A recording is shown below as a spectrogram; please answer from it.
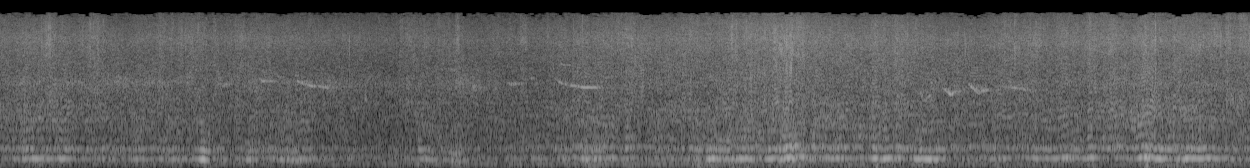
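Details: Foraging honeybees landing at and leaving a Top Bar Hive entrance. A low, wavering buzz that grows louder after five seconds as bees pass near, with a few faint sliding chirps high above.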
